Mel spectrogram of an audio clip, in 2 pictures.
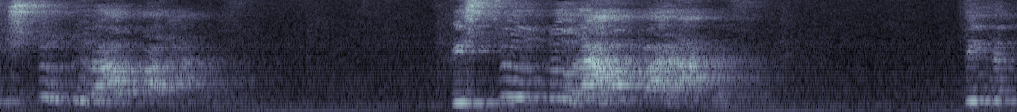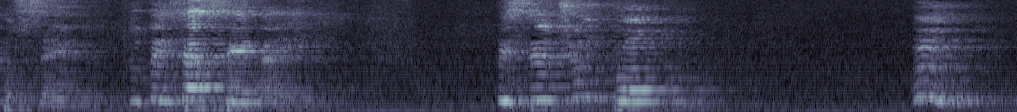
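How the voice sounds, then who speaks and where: A high-voiced Brazilian man leads a lively writing lecture, drilling his class with repeated phrases and call-and-response. He sounds far from the mic in a very echoey classroom with a faint hiss underneath. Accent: Brazilian Portuguese. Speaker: writing teacher.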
